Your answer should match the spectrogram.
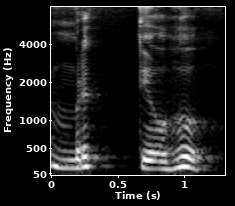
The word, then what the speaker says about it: मृत्युः: मृत्युहु, तो यहाँ गलती क्या हो जाती है, मृत्युहु, म्र ऐसा बोल देते हैं, मृत्युहु। और बहुत उच्चारण ये अशुद्ध किया जाता है मृत्यु बोल के, मृत्यु नहीं मृत्युहु ऐसा बोलेंगे, क्योंकि माँ के नीचे रेफ नहीं है, रिकार है, ऋष ऋषि वाला जो होता है।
